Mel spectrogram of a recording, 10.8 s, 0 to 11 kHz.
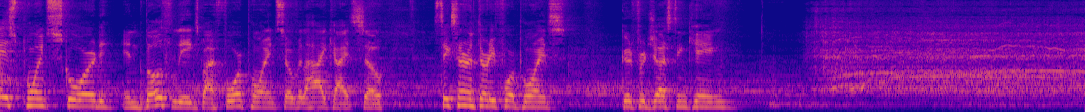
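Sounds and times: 
speech: 0.0s - 8.3s
crowd cheering and whooping: 8.0s - 10.8s.

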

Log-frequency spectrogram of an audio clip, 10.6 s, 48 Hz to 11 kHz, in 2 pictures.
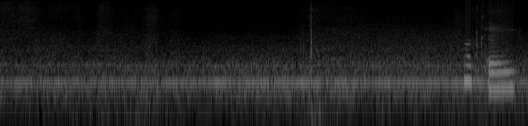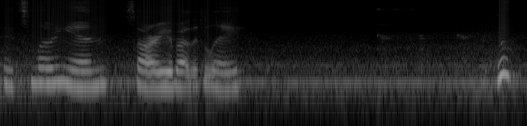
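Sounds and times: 
air conditioner humming: 0.0s - 10.5s
speech: 4.6s - 7.8s.

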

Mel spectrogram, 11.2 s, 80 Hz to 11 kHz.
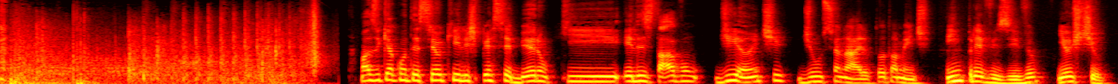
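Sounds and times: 
dense rumbling explosions: 0.0s - 3.1s
rapid bursts of gunfire crackling: 0.0s - 3.4s
speech: 3.6s - 11.1s.

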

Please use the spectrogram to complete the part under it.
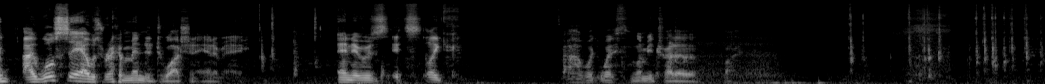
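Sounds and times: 
speech: 0.0s - 2.8s, 3.4s - 4.6s, 5.6s - 7.4s
typing on a computer keyboard with plastic key clicks: 2.6s - 2.8s, 8.5s - 10.4s.

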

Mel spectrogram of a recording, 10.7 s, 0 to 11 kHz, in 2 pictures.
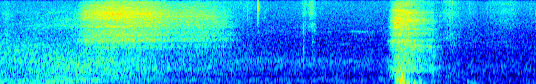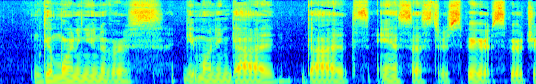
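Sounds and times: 
forceful breathy exhale during a breathing exercise: 0.6s - 2.4s, 3.9s - 4.4s
slow airy inhale during a breathing exercise: 0.8s - 2.4s, 3.9s - 4.6s
speech: 5.8s - 10.7s.

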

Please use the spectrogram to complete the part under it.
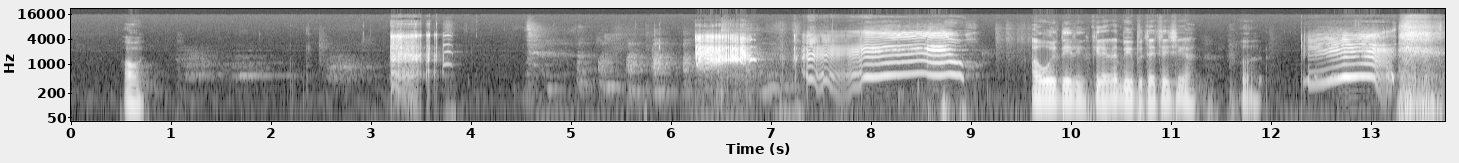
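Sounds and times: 
speech: 0.5s - 0.8s, 9.6s - 12.0s
person vocally imitating a cat meowing: 3.2s - 3.9s, 6.2s - 9.1s, 12.3s - 13.3s
laughter: 4.6s - 7.2s.

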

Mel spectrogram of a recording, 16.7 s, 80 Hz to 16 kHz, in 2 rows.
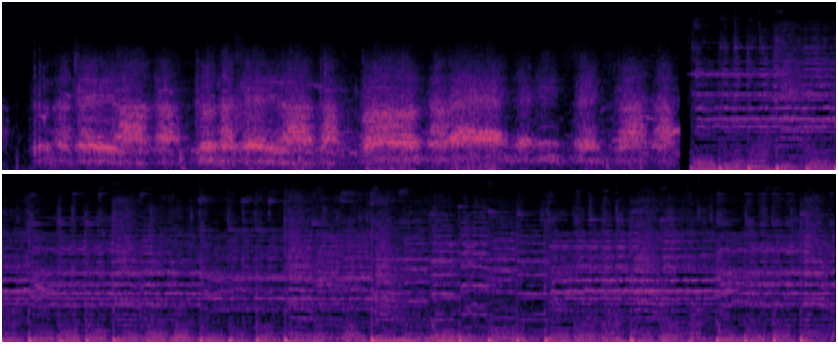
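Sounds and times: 
large crowd of football fans cheering and chanting at an airport: 0.0s - 16.6s
music: 6.9s - 16.6s.

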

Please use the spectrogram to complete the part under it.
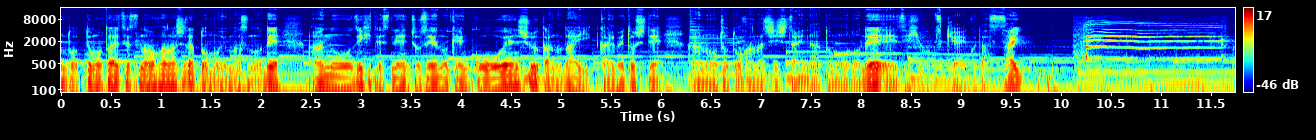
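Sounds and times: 
speech: 0.0s - 10.4s
cat meowing: 10.2s - 11.7s.

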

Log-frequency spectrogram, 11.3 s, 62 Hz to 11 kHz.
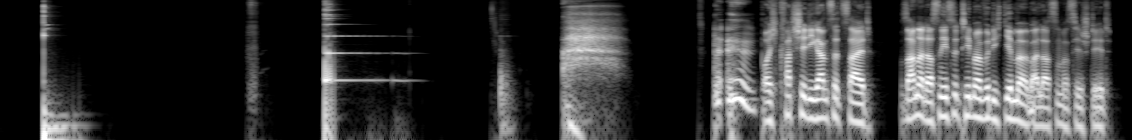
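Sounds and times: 
glasses clinking together in a toast: 3.3s - 4.1s
speech: 7.2s - 11.3s.

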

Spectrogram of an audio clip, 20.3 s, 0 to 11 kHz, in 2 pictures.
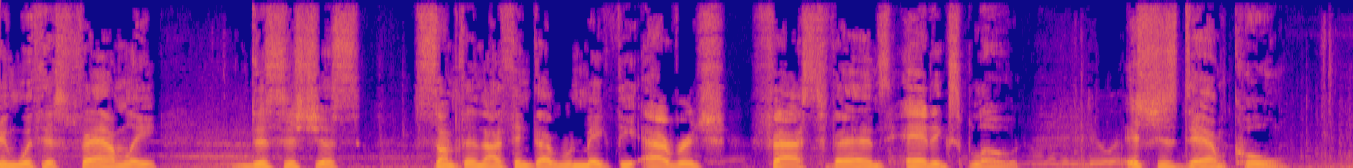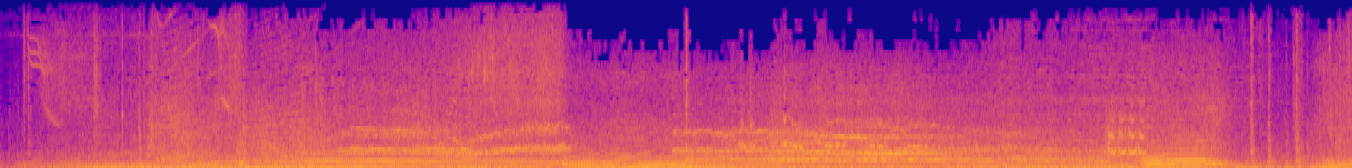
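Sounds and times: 
speech: 0.0s - 9.7s
tires squealing as a car of over 2,000 horsepower skids: 1.2s - 3.1s, 10.4s - 20.2s
car engine of over 2,000 horsepower roaring: 9.8s - 20.2s.

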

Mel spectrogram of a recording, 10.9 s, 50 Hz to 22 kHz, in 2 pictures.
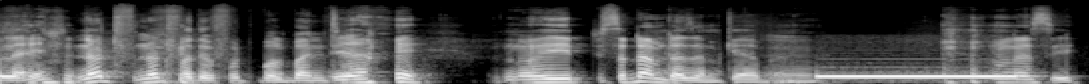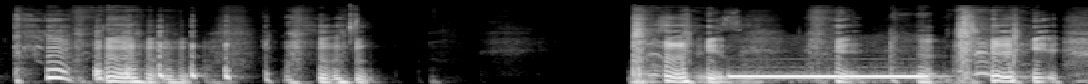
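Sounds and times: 
speech: 0.1s - 7.4s, 8.6s - 10.8s
electronic telephone ring tone as a call is placed: 4.1s - 5.2s, 9.1s - 10.2s
laughter: 4.7s - 7.4s, 8.6s - 10.8s.

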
